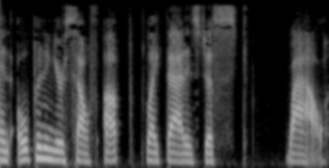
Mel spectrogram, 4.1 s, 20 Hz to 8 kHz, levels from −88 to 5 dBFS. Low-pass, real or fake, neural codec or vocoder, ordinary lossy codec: 7.2 kHz; fake; codec, 16 kHz in and 24 kHz out, 1 kbps, XY-Tokenizer; MP3, 32 kbps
